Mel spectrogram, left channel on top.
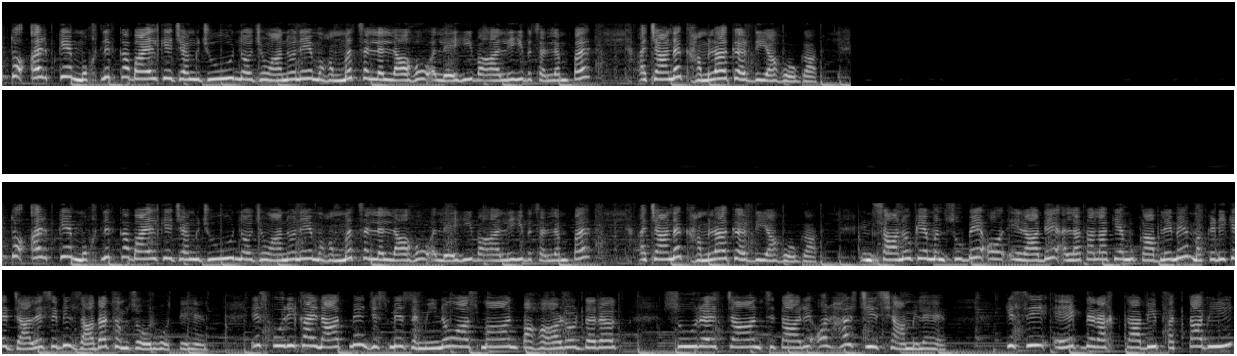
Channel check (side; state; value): left; drops out; at 8.5 s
